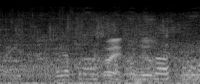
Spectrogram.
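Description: An energy blast crackles loudly.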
